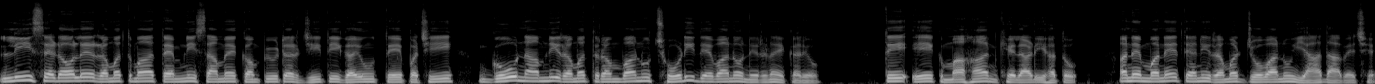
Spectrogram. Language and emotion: Gujarati, sad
